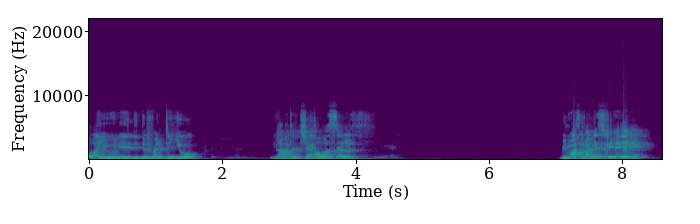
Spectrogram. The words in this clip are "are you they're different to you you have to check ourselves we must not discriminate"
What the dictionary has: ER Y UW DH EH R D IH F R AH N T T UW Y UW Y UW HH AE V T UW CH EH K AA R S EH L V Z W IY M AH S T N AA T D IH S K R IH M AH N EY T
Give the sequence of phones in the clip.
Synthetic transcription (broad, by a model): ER Y UW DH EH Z D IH F R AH N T T UW Y UW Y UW HH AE F T UW CH EH K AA W S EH L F W IY M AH S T N AA T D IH S K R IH M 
